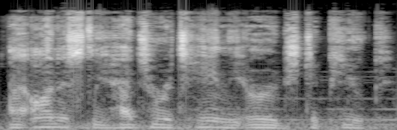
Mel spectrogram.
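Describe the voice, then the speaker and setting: Deep-voiced man narrating horror stories. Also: steady tone, moderate pace. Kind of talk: scripted first-person scary story narration. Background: music.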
